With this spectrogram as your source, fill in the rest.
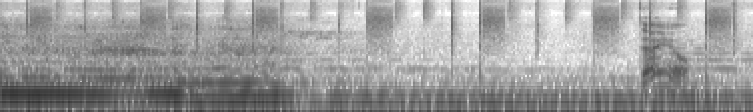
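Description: A rally car at a World Rally Cup stage approaches and passes close by, its engine note rising and falling with gear changes and a sharp tire squeal near the end, while people talk nearby.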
